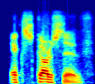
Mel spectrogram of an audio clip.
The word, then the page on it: excursive: American English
